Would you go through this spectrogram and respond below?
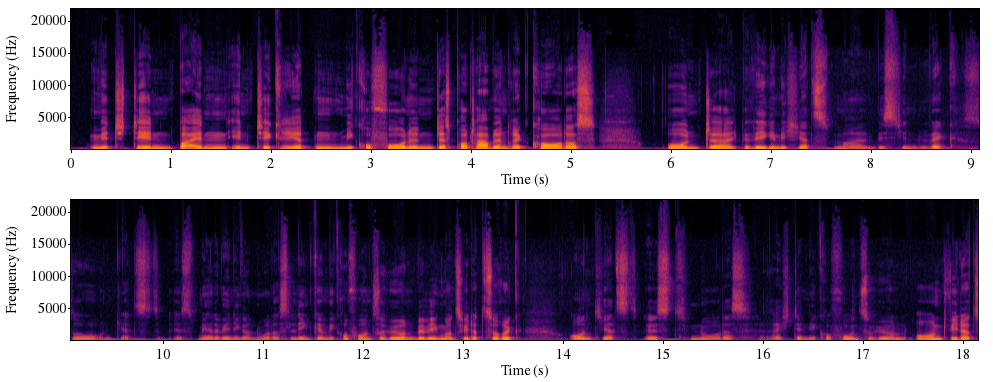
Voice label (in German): Tascam DR-05X Sprache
